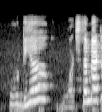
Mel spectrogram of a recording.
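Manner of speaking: caught off guard. Showing students one sentence said in different voices, in a surprised voice.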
